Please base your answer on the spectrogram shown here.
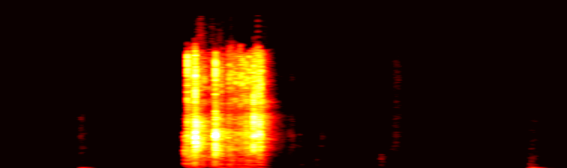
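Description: A deck of tarot timing cards is shuffled in one quick riffle burst lasting about half a second, close and clear in an otherwise quiet room, with a few faint taps before and after.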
